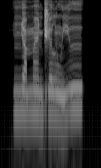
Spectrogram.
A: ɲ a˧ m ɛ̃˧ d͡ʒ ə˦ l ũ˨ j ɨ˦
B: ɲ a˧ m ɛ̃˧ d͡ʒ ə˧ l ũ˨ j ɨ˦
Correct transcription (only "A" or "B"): B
